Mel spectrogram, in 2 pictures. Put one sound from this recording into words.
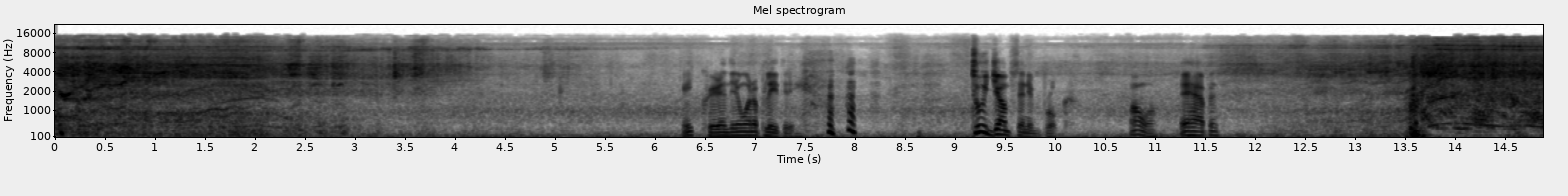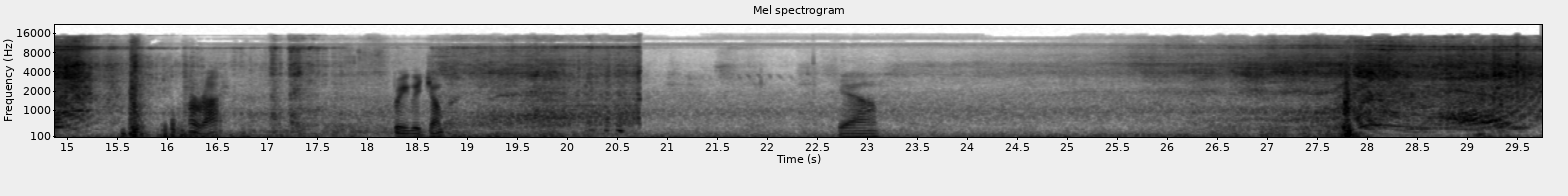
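A small electric motor whines loudly as a toy car speeds across grass.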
